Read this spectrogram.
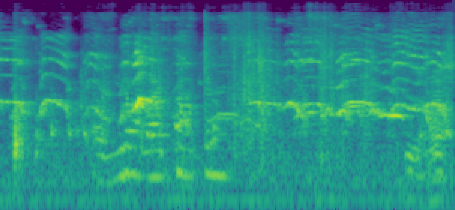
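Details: Five-week-old Brittany puppies learning crate training indoors, giving high, thin whines that bend up and down, some overlapping, with a human voice mixed in early on.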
